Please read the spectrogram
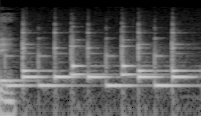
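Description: Mobile phone ringtone playing: a quick melody of short, clear notes, about six a second.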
